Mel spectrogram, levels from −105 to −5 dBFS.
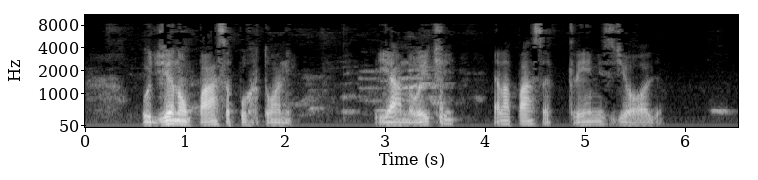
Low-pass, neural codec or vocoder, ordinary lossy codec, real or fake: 9.9 kHz; none; MP3, 32 kbps; real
